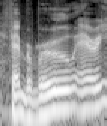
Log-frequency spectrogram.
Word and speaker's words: February: February, I have to say it properly.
